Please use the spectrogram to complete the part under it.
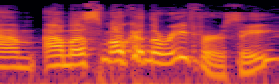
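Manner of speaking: put-on shrill, brash, loud thirties old-time wisecracking comedian voice. Trading impressions of the teddy bear Ted, doing a Ted impression, 1930s comedian style. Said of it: "sound like comedians from the nineteen thirties".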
